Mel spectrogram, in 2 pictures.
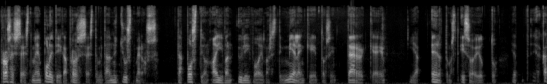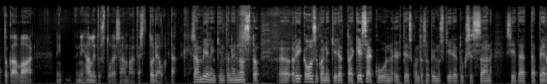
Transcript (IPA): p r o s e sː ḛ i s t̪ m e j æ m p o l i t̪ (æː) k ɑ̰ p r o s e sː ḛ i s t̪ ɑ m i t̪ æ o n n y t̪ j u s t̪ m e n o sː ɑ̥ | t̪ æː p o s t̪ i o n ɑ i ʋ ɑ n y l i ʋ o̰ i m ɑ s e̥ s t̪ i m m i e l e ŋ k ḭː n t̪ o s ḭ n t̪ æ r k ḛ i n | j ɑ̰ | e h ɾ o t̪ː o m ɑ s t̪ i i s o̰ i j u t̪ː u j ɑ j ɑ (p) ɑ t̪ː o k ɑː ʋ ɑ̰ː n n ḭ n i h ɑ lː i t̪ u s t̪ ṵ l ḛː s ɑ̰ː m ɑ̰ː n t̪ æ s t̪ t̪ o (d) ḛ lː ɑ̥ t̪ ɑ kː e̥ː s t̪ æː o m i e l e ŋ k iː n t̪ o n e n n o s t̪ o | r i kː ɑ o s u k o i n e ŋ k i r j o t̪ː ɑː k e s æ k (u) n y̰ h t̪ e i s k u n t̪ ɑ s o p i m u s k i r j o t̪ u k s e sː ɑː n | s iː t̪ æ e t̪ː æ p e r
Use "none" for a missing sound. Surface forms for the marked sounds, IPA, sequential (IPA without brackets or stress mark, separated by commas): iː, k, d, uː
